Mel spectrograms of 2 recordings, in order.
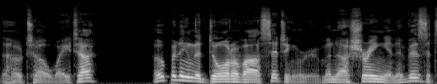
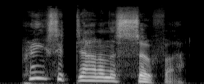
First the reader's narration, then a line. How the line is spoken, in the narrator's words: said Holmes gently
